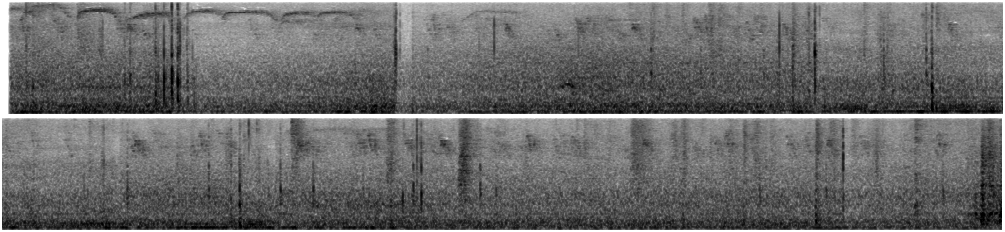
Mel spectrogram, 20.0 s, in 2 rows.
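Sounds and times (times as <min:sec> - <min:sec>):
small bird chirping: 0:00.1 - 0:19.6
outdoor background noise: 0:00.1 - 0:20.0
sharp clicks: 0:00.2 - 0:02.0, 0:06.4 - 0:15.0.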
